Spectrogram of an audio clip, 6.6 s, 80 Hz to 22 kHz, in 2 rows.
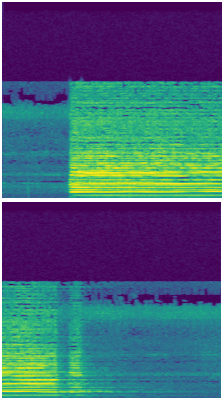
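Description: Diesel freight locomotive horn, an Indian Railways WDG4-family unit, sounding one long blast of about three seconds that starts about a second in, then dies away with a short echoing tail.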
